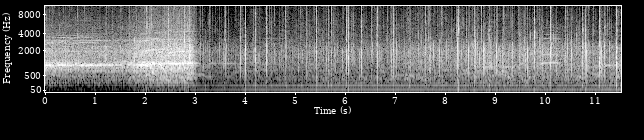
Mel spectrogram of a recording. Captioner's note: cheering and applause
